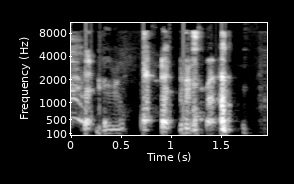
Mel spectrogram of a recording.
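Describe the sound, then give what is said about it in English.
A person voices their cat's retching, vomit-like cough, which the cat has had with the flu for the last week: a string of short, harsh, throaty hacks and gulps in an uneven rhythm, fairly loud. “my cat has had the flu the last week, and she's been going. You wake up and she's been coughing like a human, like a little old lady or something, like, but no, like okay.”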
